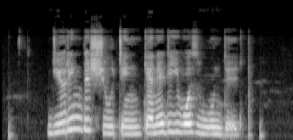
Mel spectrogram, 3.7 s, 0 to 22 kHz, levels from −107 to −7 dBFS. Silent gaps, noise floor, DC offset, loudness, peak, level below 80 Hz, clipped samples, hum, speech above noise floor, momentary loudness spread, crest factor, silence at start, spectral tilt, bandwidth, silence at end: none; -47 dBFS; under 0.1%; -22 LUFS; -6 dBFS; -66 dBFS; under 0.1%; none; 25 dB; 12 LU; 18 dB; 0.1 s; -4 dB/octave; 9.4 kHz; 0.4 s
